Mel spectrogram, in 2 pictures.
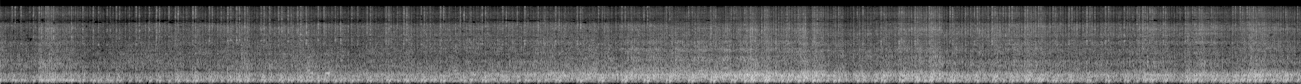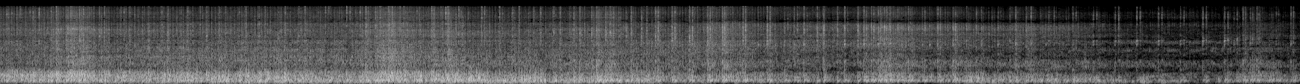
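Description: Saito FA-60R3 three-cylinder four-stroke radial glow engine running in a model Bearcat plane. It runs steadily, gets a little louder several seconds in and eases off near the end.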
